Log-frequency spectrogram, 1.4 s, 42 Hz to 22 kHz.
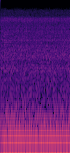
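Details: Subaru Impreza WRX GC8 with intermittent no-start, just after the loose battery terminal was tightened: low, even idle rumble with a steady beat and nothing rattling or missing; normal idle.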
